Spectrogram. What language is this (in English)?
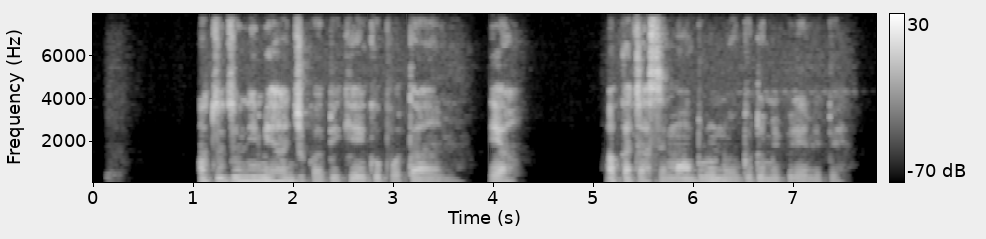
Igbo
